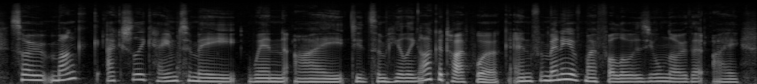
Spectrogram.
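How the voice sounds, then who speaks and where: A woman speaks in a fairly low voice at a moderate pace. The recording is very clean, with a silent background. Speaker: podcast host and author. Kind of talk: reflective solo podcast monologue; reading aloud from own book. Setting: makeshift home recording studio.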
